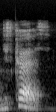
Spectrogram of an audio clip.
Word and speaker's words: discuss: Então aqui, olha, o stress tá na segunda, então é discuss, tá?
